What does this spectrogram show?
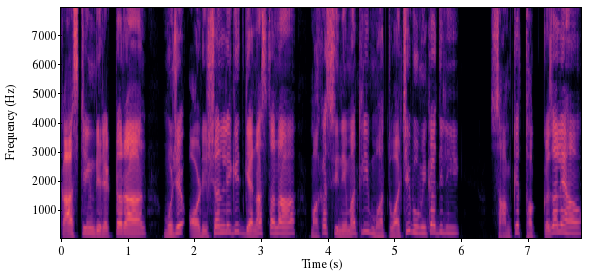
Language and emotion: Goan Konkani, surprised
